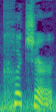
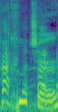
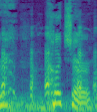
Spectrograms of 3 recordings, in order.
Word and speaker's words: Kutcher: Ashton Kutcher, not Kutcher, Kutcher.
